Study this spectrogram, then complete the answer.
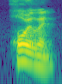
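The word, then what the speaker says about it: Højlund: Number two, the kid from Atalanta, how do you pronounce his name? Hoyland.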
